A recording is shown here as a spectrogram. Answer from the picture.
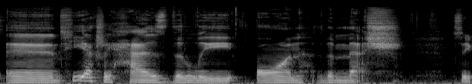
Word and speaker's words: LEA: for this but uh this is indeed pronounced Lee even though it looks like Leah so what are we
